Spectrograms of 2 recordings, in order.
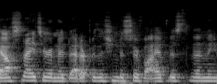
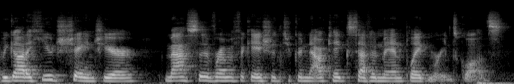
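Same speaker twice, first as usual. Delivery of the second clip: normal talking voice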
